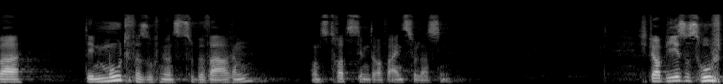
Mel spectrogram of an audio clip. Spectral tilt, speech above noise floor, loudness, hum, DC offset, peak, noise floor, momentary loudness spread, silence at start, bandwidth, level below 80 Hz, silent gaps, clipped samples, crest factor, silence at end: -5 dB/octave; 50 dB; -26 LUFS; none; under 0.1%; -6 dBFS; -74 dBFS; 15 LU; 0 s; 11 kHz; -70 dBFS; none; under 0.1%; 20 dB; 0 s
